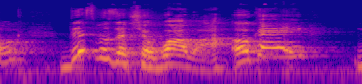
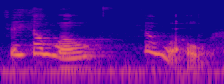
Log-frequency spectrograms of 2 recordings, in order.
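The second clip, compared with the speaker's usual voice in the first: much higher, softer coo to the pet; 9 semitones higher, 8 dB quieter than usual. Real, not acted. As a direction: coo hello to your little dog. Talking to her dog on camera.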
